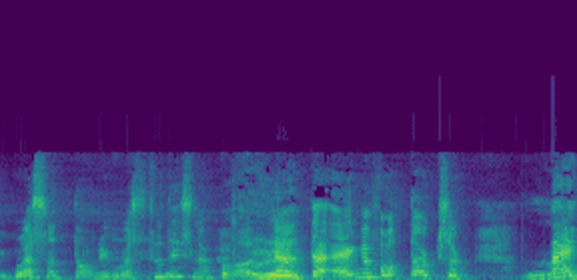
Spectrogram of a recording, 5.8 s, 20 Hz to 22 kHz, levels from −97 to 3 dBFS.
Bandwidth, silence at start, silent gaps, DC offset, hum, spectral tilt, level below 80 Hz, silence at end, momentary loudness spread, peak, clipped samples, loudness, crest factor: 10.5 kHz; 0 s; none; under 0.1%; none; -3 dB/octave; -74 dBFS; 0 s; 18 LU; -4 dBFS; under 0.1%; -23 LUFS; 20 dB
